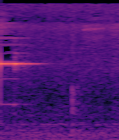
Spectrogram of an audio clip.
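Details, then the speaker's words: Transport ventilator being switched off with its power button: a brief high electronic beep, then only low room hum. "cihazınızı kapatmak isterseniz de yine buradan basarak kapatabilirsiniz"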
